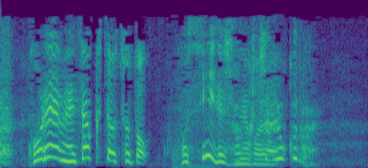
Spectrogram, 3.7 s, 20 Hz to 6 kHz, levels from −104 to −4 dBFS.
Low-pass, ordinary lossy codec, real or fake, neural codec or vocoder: 5.4 kHz; MP3, 24 kbps; real; none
